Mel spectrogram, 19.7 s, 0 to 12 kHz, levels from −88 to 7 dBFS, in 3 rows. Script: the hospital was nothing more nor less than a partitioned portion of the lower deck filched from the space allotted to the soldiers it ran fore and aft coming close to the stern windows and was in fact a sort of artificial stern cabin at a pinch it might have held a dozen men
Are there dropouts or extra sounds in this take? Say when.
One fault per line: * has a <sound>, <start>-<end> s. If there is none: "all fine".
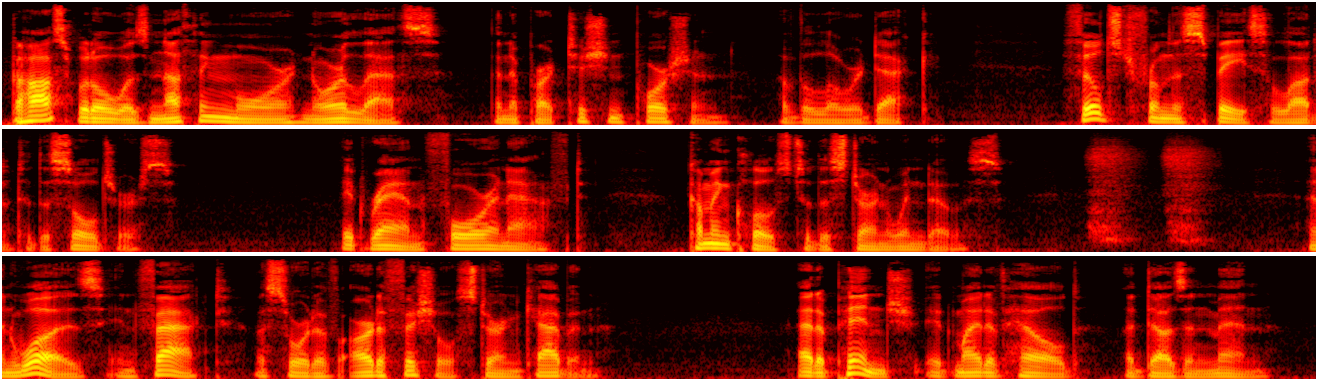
* has a sniff, 12.0-12.7 s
